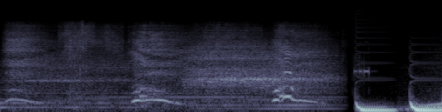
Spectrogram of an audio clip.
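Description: A person's breathy gasps and strained groans over a hissing background, three short bending cries in all. The sound cuts to silence near the end, then a loud deep hit starts electronic music.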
